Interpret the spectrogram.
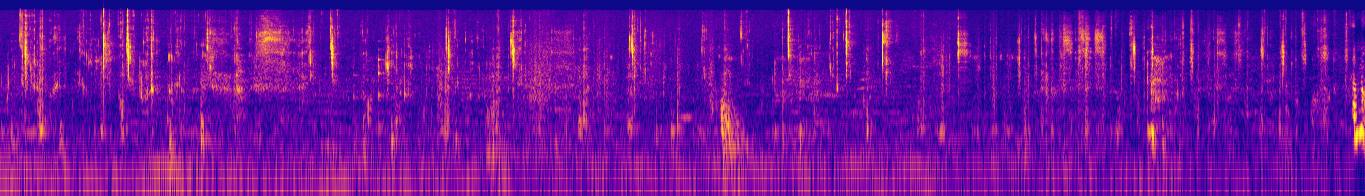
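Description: Close-up chewing and biting of fresh fruit, pomegranate arils and grapes crunched and squished in the mouth, with many small irregular clicks and crunches.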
